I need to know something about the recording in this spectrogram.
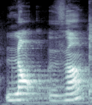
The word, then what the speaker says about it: Lanvin: Of course, Lanvin is such an iconic fragrance brand, so pronounce Lanvin.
